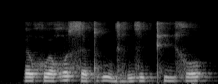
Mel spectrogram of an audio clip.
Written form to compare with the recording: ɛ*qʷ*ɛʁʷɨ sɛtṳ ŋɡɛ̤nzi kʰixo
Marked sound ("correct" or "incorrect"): incorrect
